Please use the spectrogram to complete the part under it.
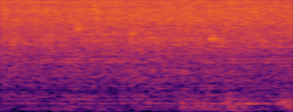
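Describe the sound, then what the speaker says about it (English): Water runs from a tap in a steady, even hiss, faint and alone, for a brief moment. "get the tap hot"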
